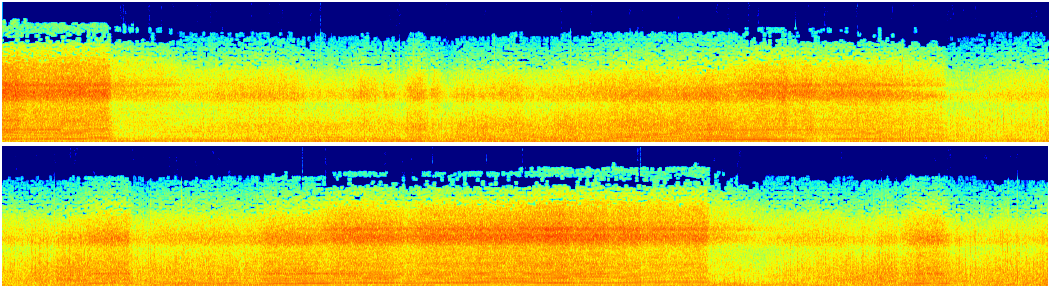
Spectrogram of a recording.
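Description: A race car engine roars loudly, revving up and down.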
